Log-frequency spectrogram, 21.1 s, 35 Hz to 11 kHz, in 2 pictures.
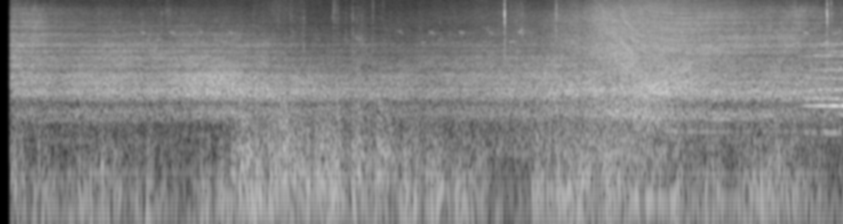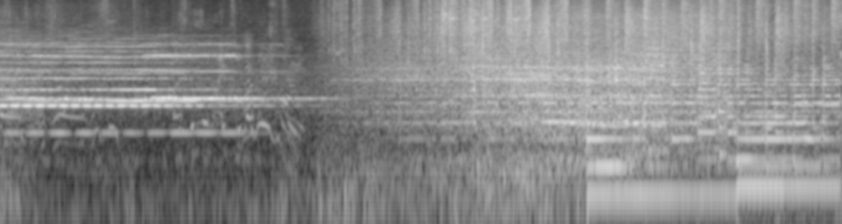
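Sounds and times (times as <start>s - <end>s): moving vehicle rumbling: 0.2s - 12.2s, 13.6s - 21.0s.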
